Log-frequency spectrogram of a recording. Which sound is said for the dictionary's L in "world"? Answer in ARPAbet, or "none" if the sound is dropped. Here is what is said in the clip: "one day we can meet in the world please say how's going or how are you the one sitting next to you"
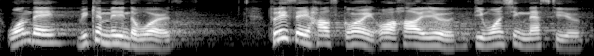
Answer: none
